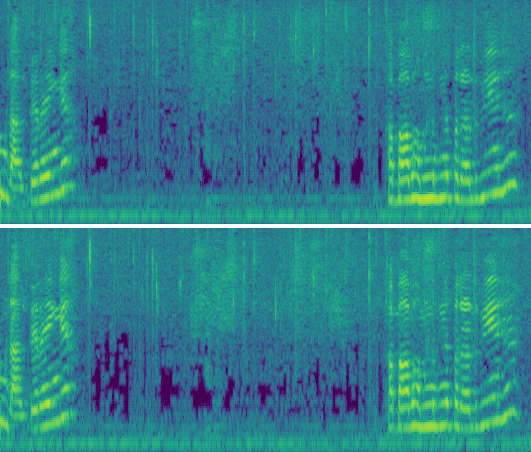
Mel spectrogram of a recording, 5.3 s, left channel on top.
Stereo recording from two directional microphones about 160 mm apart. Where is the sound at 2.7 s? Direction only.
45° left (ahead or behind).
